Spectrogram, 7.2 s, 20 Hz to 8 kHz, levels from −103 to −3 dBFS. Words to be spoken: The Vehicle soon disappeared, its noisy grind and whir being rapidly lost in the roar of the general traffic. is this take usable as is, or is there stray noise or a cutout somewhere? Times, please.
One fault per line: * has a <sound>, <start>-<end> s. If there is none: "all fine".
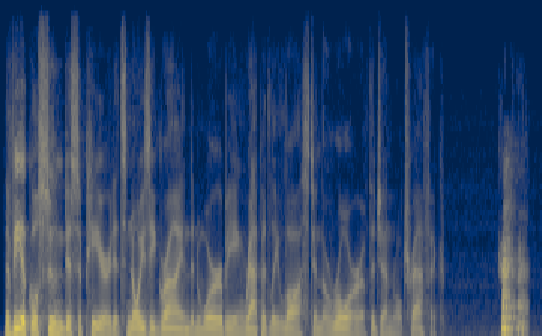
* has a laugh, 6.6-7.1 s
